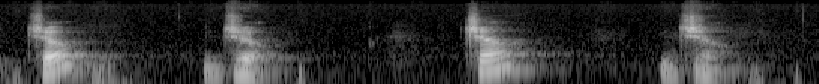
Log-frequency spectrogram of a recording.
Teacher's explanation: The air passage in the mouth is completely closed by contact of the tip and blade of the tongue. The air is released with the friction.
